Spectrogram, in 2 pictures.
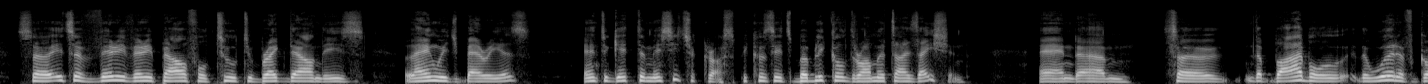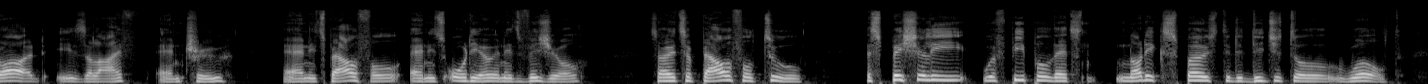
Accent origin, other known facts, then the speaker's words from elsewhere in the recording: south of Johannesburg, Gauteng, South Africa; I, I grew up, uh, was born in seventy-six, um, in a small little country town south of Johannesburg.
